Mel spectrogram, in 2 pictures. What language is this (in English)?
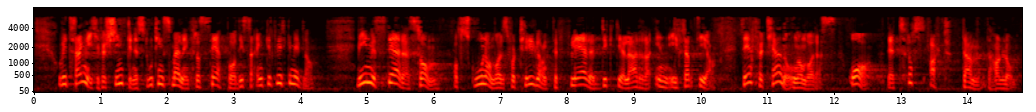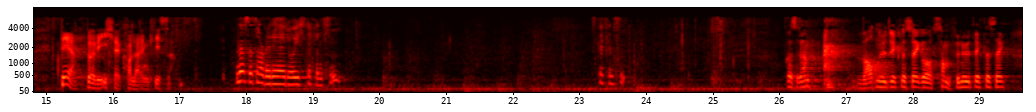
Norwegian Bokmål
